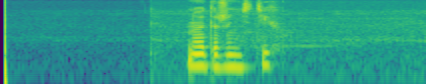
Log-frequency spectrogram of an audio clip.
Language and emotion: Russian, neutral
